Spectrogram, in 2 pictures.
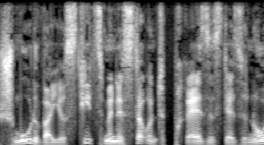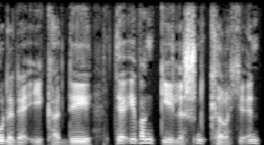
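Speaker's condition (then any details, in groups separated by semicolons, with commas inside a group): No condition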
